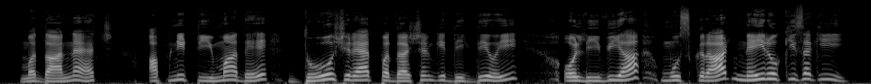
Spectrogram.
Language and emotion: Dogri, happy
